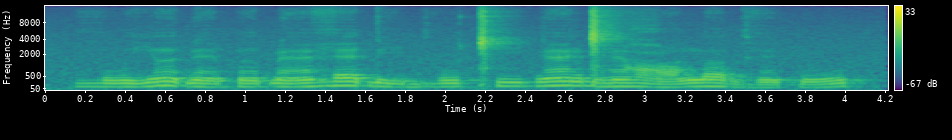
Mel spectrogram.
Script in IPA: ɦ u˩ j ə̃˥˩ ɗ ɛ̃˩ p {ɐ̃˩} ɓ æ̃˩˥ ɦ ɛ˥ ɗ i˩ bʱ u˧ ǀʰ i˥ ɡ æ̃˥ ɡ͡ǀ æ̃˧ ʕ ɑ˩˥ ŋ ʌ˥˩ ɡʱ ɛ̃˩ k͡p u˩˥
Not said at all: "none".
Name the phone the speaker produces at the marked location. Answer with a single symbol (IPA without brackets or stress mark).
ə̃˩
